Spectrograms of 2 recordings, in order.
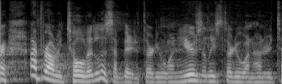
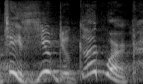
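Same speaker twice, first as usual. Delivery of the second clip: light high voice of a proud mother; a touch of a doting mother; mother in heaven, laughing; 6 semitones higher, 4 dB quieter than usual. Retold or imitated. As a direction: mom bragging to Jesus with a laugh. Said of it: "She's telling".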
